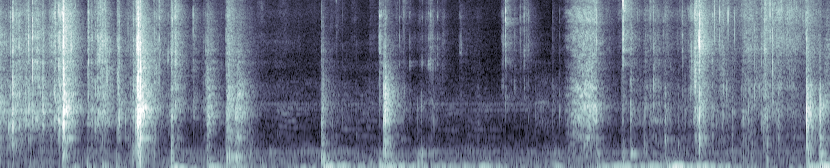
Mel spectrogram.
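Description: Trading-card pack wrappers being torn open and handled, with the cards being pulled out. It comes as a series of sharp rips and crinkly rustles, the loudest about a second and a half, four and seven seconds in, with quieter stretches between.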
